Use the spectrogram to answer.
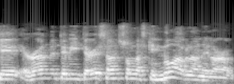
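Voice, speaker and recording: A man with an Arabic accent speaks at a high pitch with ordinary pitch variation. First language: Arabic (speaking Spanish). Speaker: Islamic preacher. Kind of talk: interview conversation.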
